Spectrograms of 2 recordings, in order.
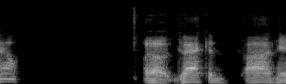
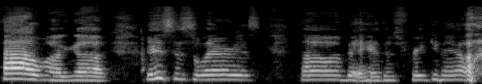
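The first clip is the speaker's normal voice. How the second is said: laughing; 10 semitones higher, 5 dB louder than usual. Real, not acted. Laughing fit on a livestream.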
